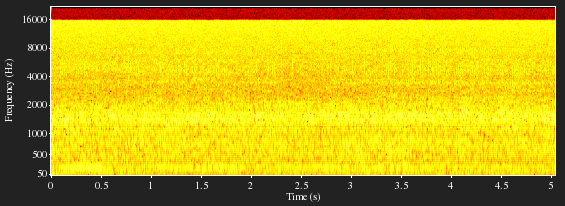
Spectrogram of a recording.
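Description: Steady drone of an idling engine with a constant low hum, unchanging throughout.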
